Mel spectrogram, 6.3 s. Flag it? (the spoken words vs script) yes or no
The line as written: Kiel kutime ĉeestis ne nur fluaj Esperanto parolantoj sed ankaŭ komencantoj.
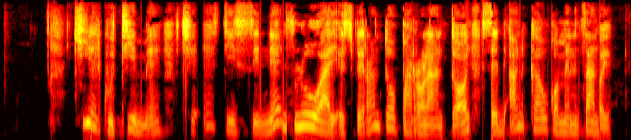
yes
